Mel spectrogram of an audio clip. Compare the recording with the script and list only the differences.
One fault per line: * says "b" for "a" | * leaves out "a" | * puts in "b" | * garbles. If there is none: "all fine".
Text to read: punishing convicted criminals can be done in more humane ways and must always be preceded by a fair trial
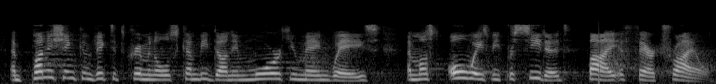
all fine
